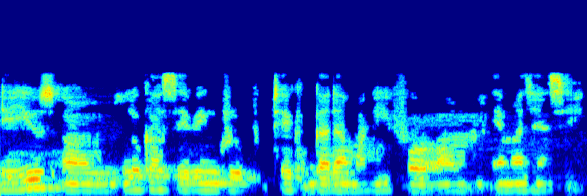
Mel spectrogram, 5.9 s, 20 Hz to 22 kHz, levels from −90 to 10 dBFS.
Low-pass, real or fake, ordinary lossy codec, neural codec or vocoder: 5.4 kHz; real; none; none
